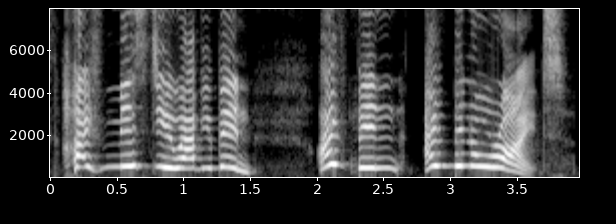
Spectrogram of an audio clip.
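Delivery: loud, very high-pitched gush; gushing greeting. Real, not acted. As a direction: squeal it to a missed friend.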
